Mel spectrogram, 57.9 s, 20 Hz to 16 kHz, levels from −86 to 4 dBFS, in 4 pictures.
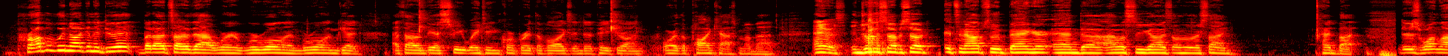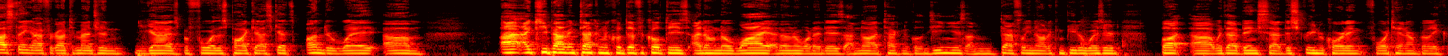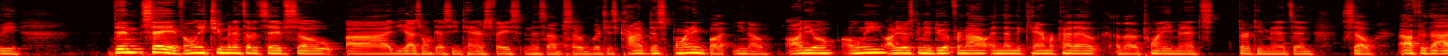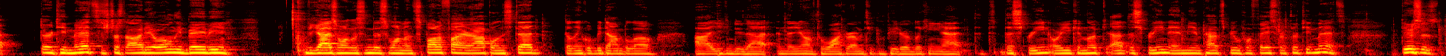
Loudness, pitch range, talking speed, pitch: -26 LUFS, 135-165 Hz, 235 wpm, 150 Hz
